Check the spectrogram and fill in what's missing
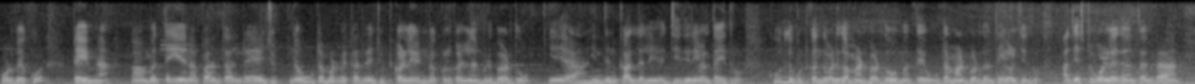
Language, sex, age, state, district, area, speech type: Kannada, female, 30-45, Karnataka, Chamarajanagar, rural, spontaneous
